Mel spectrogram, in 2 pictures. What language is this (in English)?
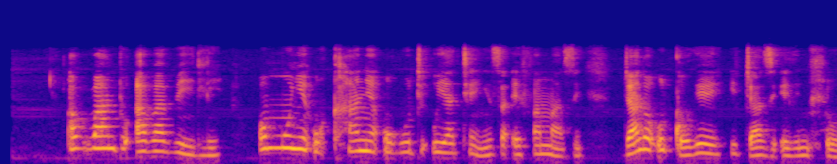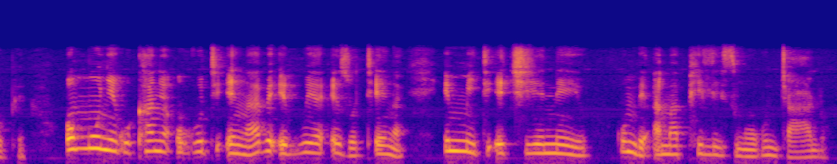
North Ndebele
